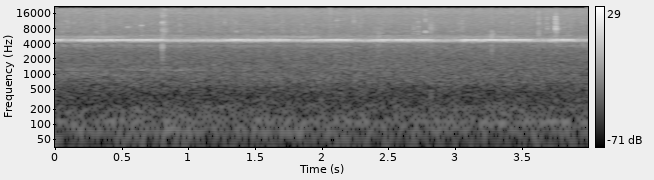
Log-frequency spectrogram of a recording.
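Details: Autumn-night insects produce a level, high, continuous singing tone in a garden where a bonfire burns; a couple of light crackles from the fire and a low rumbling of distant vehicles are also heard.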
